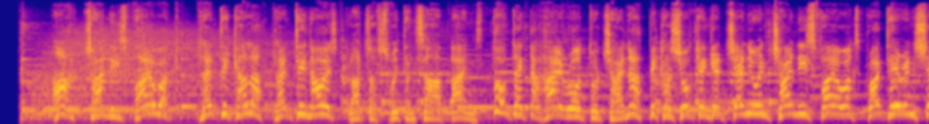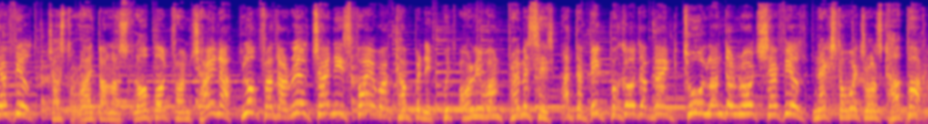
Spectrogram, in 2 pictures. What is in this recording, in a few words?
radio advert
